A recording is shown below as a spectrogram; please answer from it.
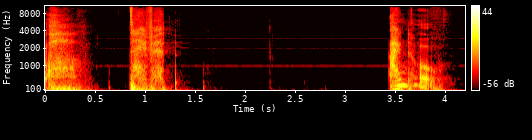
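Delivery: breathy, hushed, soothing whisper with sympathy. Retelling coworkers comforting a crying colleague: imitating people comforting someone. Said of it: "comforting him".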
